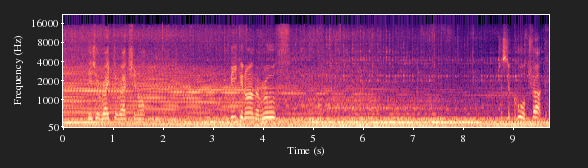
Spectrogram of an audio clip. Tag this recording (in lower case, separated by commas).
vehicle, speech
